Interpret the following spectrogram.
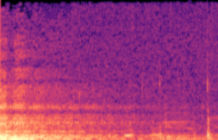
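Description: A man's voice holds the last note of a sung Rajasthani devotional bhajan line and fades away within about a second. A quiet pause follows.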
